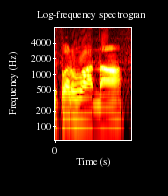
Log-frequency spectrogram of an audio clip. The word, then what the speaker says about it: پروانہ: وقت اس میں ہے، آخری میں جو ہے اس کی آواز مکمل طور پر ہم کو اس کا تلفظ نہیں ہوتا، اس کو پڑھنے میں مطلب مکمل طور پر اس کی آواز نہیں نکلتی۔ جیسے پروانہ میں ہم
